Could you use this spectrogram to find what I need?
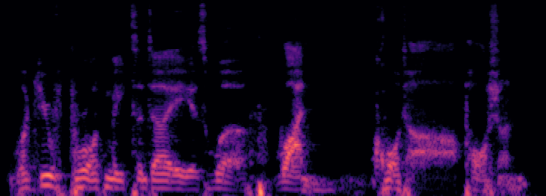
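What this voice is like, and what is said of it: A not very good character impression. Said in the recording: “It's not a very good impression.”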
